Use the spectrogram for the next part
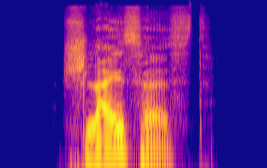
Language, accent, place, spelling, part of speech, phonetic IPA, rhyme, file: German, Germany, Berlin, schleißest, verb, [ˈʃlaɪ̯səst], -aɪ̯səst, De-schleißest.ogg
- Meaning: second-person singular subjunctive I of schleißen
